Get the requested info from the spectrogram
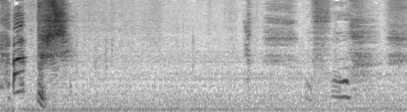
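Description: A woman sneezing hard at the very start, a falling 'aah' into a noisy burst, set off by an allergy to the driver's perfume. After it, a steady low car-cabin rumble with brief soft vocal sounds about three seconds in.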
